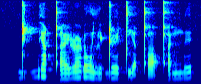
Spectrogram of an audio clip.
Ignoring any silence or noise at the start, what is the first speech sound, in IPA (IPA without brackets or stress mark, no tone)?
ɖ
